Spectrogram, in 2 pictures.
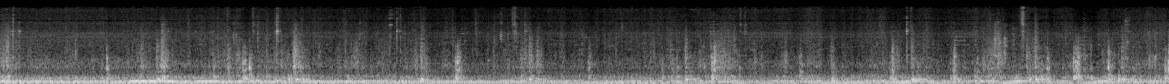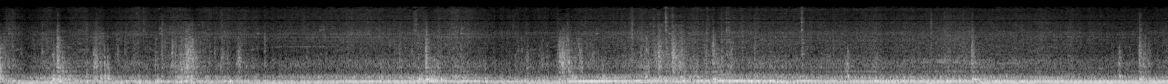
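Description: An off-road vehicle's engine rumbles steadily at low speed.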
